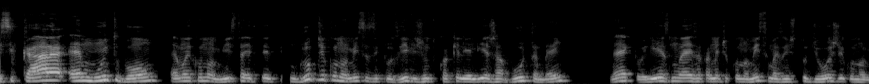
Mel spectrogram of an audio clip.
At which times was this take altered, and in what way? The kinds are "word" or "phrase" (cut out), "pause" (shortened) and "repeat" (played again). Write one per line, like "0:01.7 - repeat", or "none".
0:02.8 - word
